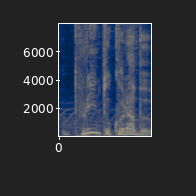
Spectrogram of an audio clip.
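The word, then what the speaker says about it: プリント倶楽部: voici la deuxième version, que l'on prononce Print Collab en japonais.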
